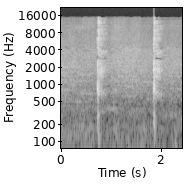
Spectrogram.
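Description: Two short, loud coughs close by, about a second apart, over a steady background hum.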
